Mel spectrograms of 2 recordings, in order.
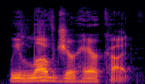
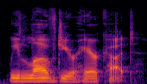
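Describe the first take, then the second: The two takes are said the same way.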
